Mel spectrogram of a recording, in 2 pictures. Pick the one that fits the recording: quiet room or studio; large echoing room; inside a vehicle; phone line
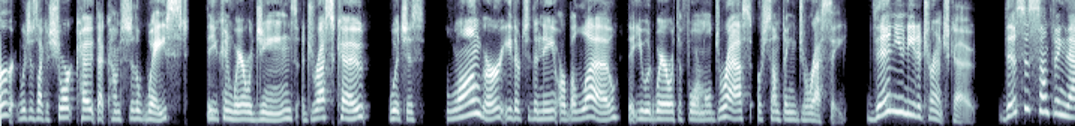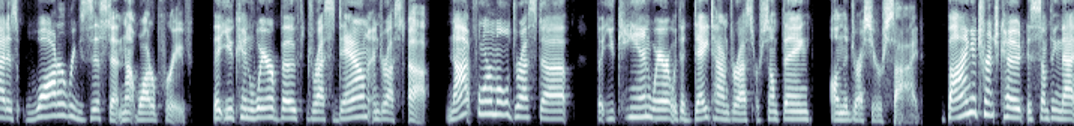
quiet room or studio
